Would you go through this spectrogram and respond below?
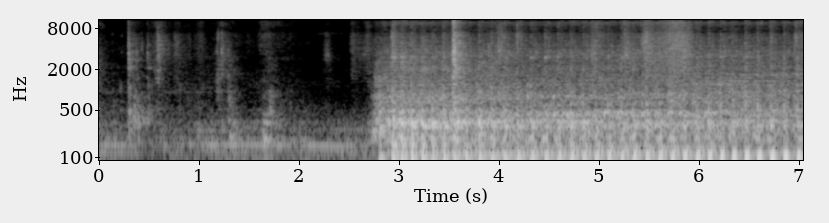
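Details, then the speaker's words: Yamaha Jupiter Z1/Vega ZR single-cylinder with a smoking problem caused by a scored bore and piston and worn valve stems: starts and settles into an even, steady idle, with slight white smoke from oil left in the exhaust; normal start and idle. "Nah, oke. Teman-teman bisa lihat itu sudah keluar asapnya dikit berwarna putih. Itu adalah oli yang tersimpan di knalpotnya ya teman-teman. Nah, oke. Jadi mesinnya sudah hidup."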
